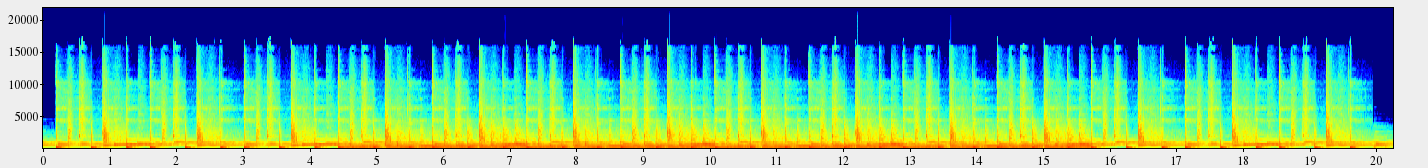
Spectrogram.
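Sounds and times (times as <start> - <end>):
electronic beats ringtone: 0.2 - 20.0.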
